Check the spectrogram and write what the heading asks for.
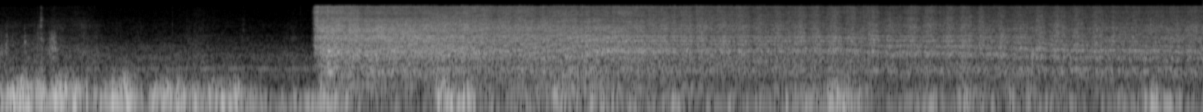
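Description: Portable liquid oxygen unit venting liquid oxygen: a loud, steady hiss that starts suddenly about one and a half seconds in, as the liquid sprays out and boils off into vapour.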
